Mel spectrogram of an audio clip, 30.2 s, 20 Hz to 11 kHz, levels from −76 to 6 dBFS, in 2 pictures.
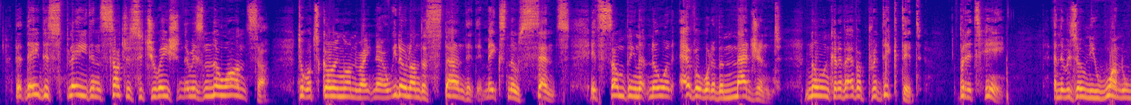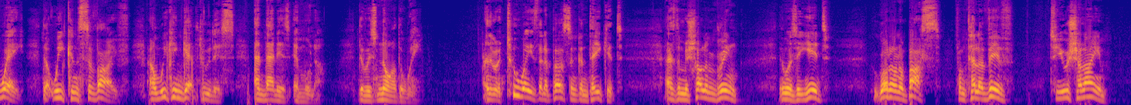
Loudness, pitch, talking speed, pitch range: -13 LUFS, 210 Hz, 195 wpm, 185-235 Hz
